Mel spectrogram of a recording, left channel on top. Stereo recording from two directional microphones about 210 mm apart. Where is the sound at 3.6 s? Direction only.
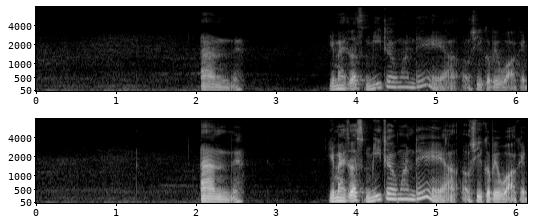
35° right (ahead or behind).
